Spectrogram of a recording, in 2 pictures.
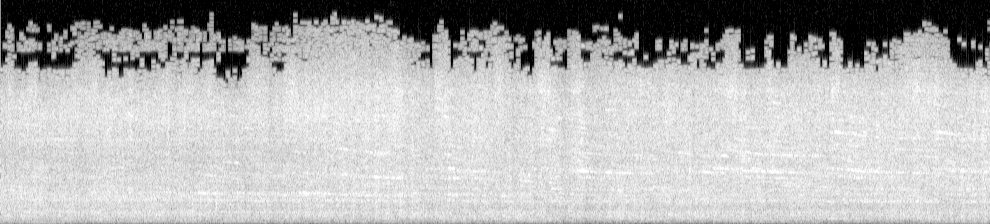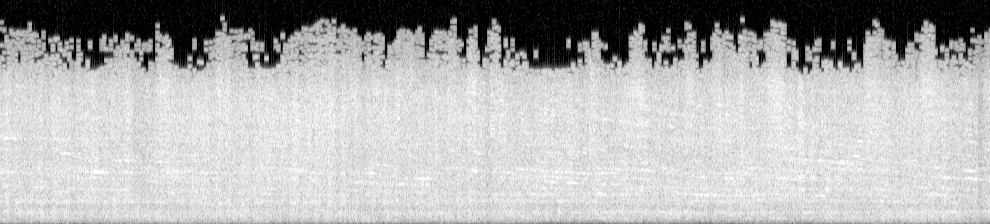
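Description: A freight train's loaded cars rolling past close by: a steady, loud rumble and clatter of steel wheels on the rails. A faint high wheel squeal from the curve runs under it.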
